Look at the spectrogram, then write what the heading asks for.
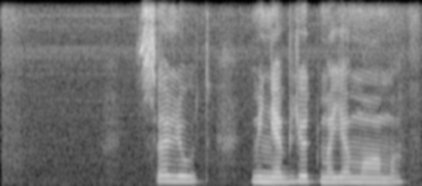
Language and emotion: Russian, sad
